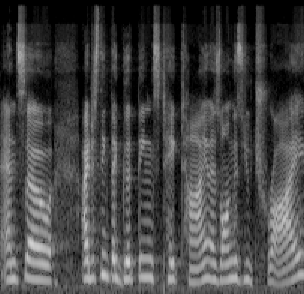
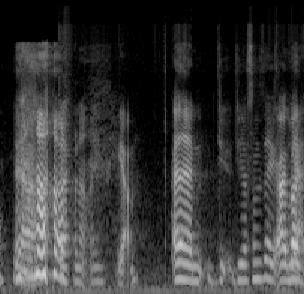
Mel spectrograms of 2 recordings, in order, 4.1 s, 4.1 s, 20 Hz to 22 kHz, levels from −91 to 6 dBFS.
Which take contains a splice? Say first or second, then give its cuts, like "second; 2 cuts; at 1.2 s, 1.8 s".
second; 1 cut; at 1.5 s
